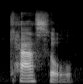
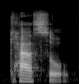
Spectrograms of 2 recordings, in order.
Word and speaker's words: castle: ครับ ผม ก็ คือ ตัว T ไม่ ออก เสียง อย่าง เช่น Fashion Fashion ใช่ มย ครับ ผม ก็ คือ รัด เข็ม ขัด ตัว T หาย ไป Fashion ถัด ไป Castle Castle ก็ คือ ปราสาท Castle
